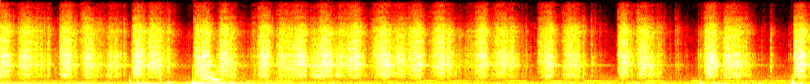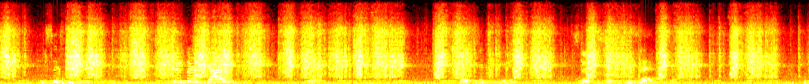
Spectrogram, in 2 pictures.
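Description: A trampoline mat thumps and creaks as children bounce on it.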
